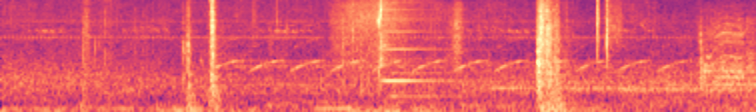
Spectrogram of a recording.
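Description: A car door opens and shuts with a thud.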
